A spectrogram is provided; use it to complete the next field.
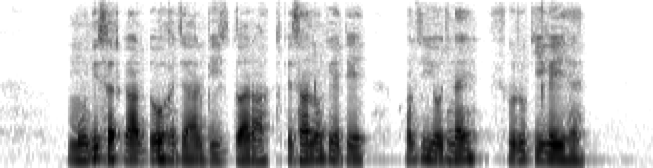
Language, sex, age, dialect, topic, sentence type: Hindi, male, 25-30, Hindustani Malvi Khadi Boli, agriculture, question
